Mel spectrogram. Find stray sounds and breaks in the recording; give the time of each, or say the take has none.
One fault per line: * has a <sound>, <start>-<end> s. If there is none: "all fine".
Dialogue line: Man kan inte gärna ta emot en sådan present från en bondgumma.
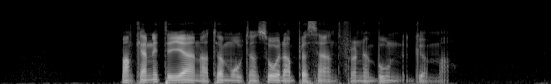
all fine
